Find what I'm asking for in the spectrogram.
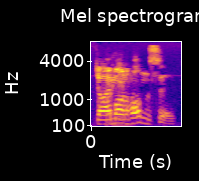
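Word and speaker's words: Djimon Hounsou: Beyond that, I watched the film Air starring Norman Reedus and Dion Hosanna, is it? I can never remember how to pronounce that. – Daimon Honsu.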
